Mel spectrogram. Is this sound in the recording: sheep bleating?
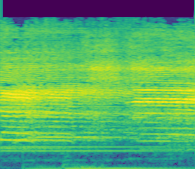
yes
